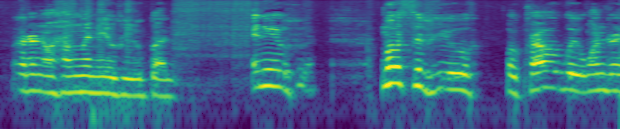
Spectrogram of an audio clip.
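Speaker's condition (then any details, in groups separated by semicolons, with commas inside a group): Mobius syndrome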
